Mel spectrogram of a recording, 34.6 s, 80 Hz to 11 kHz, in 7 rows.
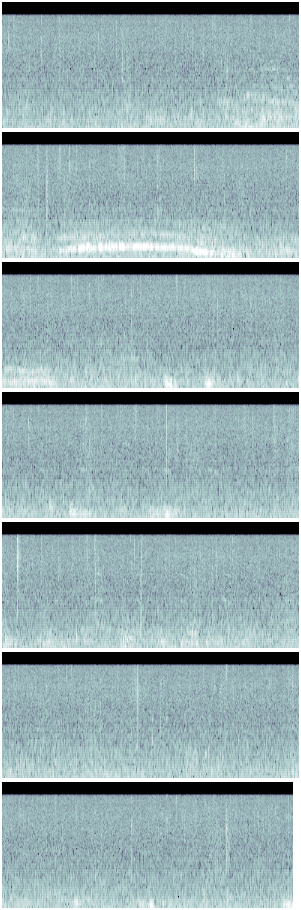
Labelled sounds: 4.0	4.3	humpback whale, 0.81 to 1.0 kHz

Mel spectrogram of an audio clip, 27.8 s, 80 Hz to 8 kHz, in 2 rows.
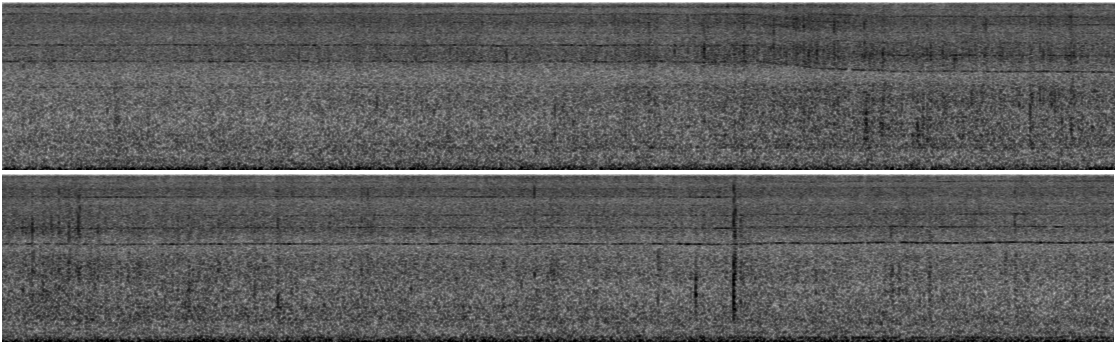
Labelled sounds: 9.9	10.6	vessel noise, 1.6 to 3.5 kHz

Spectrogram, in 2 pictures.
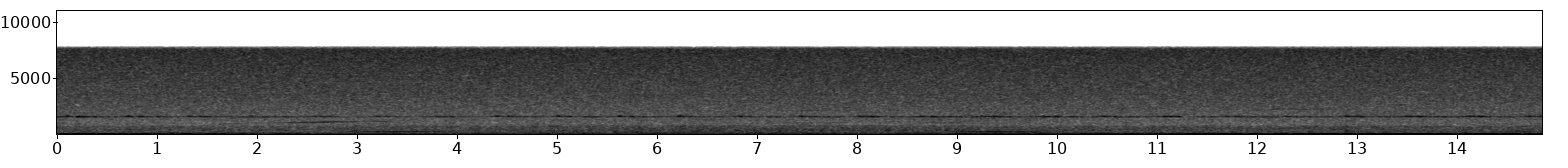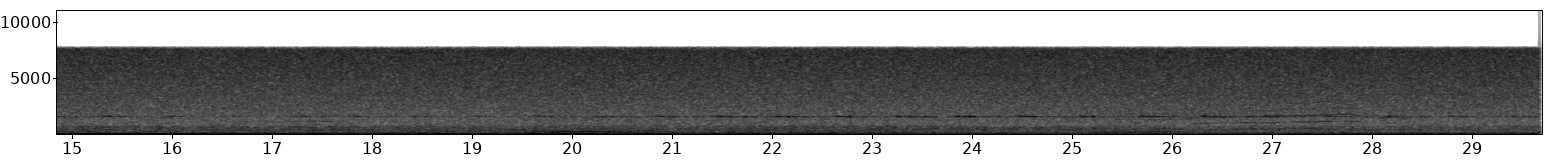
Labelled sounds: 2.2	3.1	humpback whale, 1.0 to 1.2 kHz
11.0	11.3	humpback whale, 1.5 to 1.7 kHz
26.2	27.7	humpback whale, 0.93 to 1.8 kHz

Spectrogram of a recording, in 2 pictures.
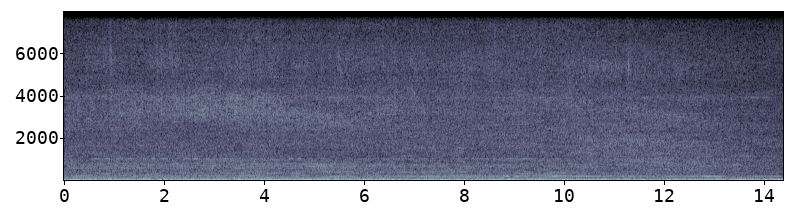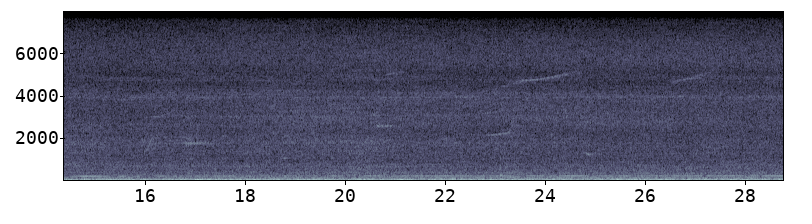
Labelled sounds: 23.3	24.5	killer whale, southern resident, 4.3 to 5.1 kHz

